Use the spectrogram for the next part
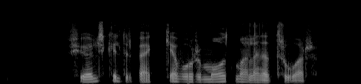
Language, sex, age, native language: Icelandic, male, 50-59, Icelandic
